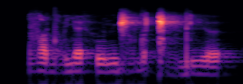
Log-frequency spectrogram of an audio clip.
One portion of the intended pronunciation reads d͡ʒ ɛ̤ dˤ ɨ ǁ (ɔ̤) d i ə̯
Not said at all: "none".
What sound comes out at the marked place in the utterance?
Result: ɔ̤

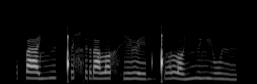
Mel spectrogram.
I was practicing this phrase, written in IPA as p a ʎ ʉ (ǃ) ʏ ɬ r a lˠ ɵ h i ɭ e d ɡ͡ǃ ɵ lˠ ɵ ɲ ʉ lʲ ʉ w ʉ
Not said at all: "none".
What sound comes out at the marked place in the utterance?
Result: ǃ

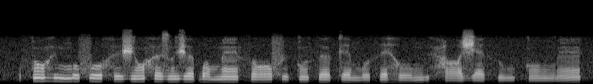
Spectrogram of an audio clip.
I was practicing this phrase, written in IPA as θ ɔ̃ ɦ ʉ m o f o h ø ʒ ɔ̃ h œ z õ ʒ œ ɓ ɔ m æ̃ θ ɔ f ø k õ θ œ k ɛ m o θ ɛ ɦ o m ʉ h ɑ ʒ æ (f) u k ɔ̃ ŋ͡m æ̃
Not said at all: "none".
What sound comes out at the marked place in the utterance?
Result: θ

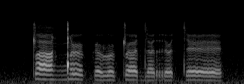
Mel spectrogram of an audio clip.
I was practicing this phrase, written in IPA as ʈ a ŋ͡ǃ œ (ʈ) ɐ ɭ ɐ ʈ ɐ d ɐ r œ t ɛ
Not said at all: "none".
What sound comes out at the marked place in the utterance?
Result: k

